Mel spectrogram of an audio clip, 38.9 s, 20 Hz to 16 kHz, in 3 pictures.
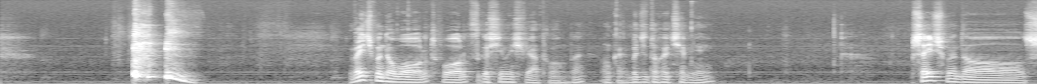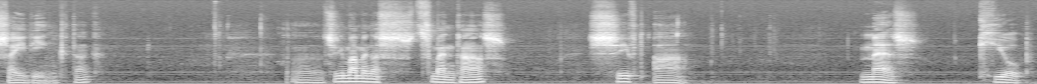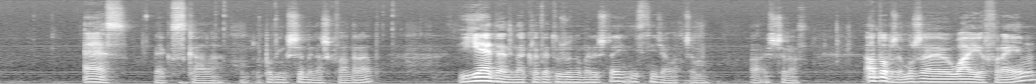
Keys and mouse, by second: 6.9 click, 8.7-10.5 middle drag, 12.9 click, 15.6-16.3 middle drag, 22.4 shift+a, 27.6 s, 29.0 s, 32.3 KP_1, 36.4 KP_1.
